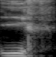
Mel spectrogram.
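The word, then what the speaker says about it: ich: যারা ছিল বাবারি স্টেটের ওদিকে তারা বলে হচ্ছে ইখ আই খ উচ্চারণ ইখ ইহ বলতে পারবেন দুইটাই কারেক্ট কোন সমস্যা নাই ঠিক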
